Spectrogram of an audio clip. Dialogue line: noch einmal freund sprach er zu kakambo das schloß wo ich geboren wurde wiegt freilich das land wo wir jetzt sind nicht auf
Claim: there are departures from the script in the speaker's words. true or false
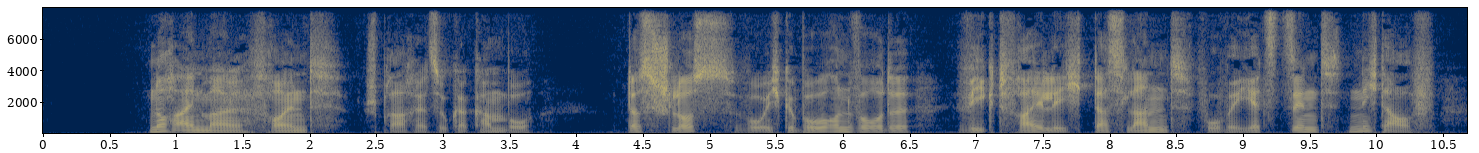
false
